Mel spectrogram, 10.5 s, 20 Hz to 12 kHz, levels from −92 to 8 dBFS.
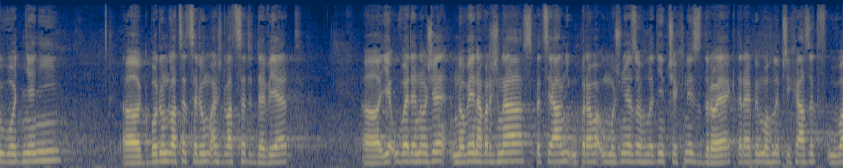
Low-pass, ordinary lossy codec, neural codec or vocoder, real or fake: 10.8 kHz; MP3, 48 kbps; none; real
